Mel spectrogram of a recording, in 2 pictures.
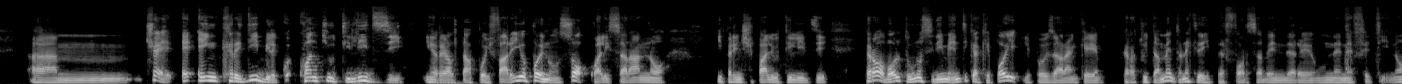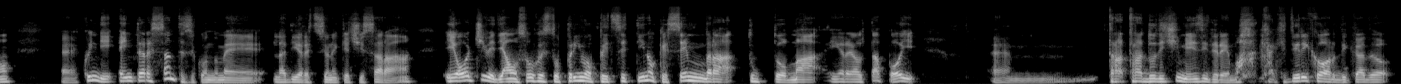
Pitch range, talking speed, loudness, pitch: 100-140 Hz, 170 wpm, -21 LUFS, 110 Hz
